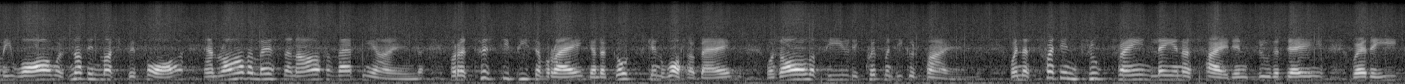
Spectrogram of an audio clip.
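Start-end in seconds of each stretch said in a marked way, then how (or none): none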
